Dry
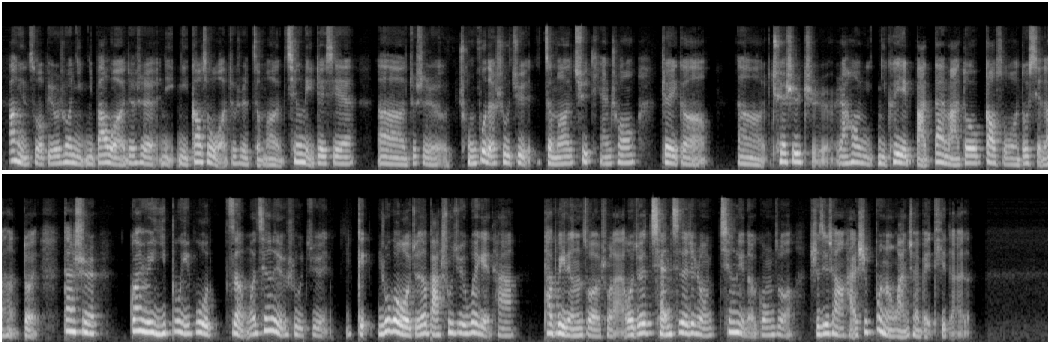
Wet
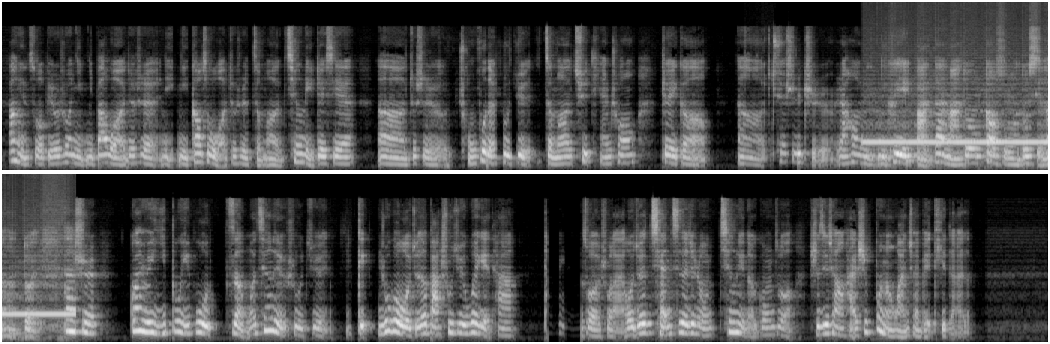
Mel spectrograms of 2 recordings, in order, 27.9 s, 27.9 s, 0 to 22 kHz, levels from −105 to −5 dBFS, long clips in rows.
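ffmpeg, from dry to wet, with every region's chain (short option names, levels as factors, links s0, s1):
-filter_complex "[0:a]asettb=1/sr,asplit=3[s0][s1][s2];[s0]atrim=end=6.474[s3];[s1]atrim=start=6.47:end=6.88,asetpts=PTS-STARTPTS,afade=t=in:d=0.004:c=qsin,afade=t=out:st=0.406:d=0.004:c=qsin,agate=range=0.0447:threshold=0.0251:ratio=16:release=100:detection=peak,bandreject=f=60:t=h:w=6,bandreject=f=120:t=h:w=6,bandreject=f=180:t=h:w=6,bandreject=f=240:t=h:w=6,bandreject=f=300:t=h:w=6[s4];[s2]atrim=start=6.876[s5];[s3][s4]acrossfade=d=0.004:c1=hsin:c2=qsin[s6];[s6][s5]acrossfade=d=0.004:c1=qsin:c2=hsin,asettb=1/sr,asplit=3[s7][s8][s9];[s7]atrim=end=9.904[s10];[s8]atrim=start=9.9:end=10.62,asetpts=PTS-STARTPTS,afade=t=in:d=0.004:c=qsin,afade=t=out:st=0.716:d=0.004:c=qsin,bass=f=250:g=-8,treble=f=4000:g=14,acompressor=threshold=0.02:ratio=16:attack=3.2:release=140:knee=1:detection=peak[s11];[s9]atrim=start=10.616[s12];[s10][s11]acrossfade=d=0.004:c1=hsin:c2=qsin[s13];[s13][s12]acrossfade=d=0.004:c1=qsin:c2=hsin,asettb=1/sr,asplit=3[s14][s15][s16];[s14]atrim=end=11.474[s17];[s15]atrim=start=11.47:end=14.94,asetpts=PTS-STARTPTS,afade=t=in:d=0.004:c=qsin,afade=t=out:st=3.466:d=0.004:c=qsin,aeval=exprs='val(0)+0.5*0.00944*sgn(val(0))':c=same,asplit=2[s18][s19];[s19]adelay=42,volume=0.562[s20];[s18][s20]amix=inputs=2:normalize=0,atrim=end_sample=153027,aeval=exprs='val(0)+0.0398*sin(2*PI*670*n/s)':c=same[s21];[s16]atrim=start=14.936[s22];[s17][s21]acrossfade=d=0.004:c1=hsin:c2=qsin[s23];[s23][s22]acrossfade=d=0.004:c1=qsin:c2=hsin,asettb=1/sr,asplit=3[s24][s25][s26];[s24]atrim=end=21.224[s27];[s25]atrim=start=21.22:end=21.68,asetpts=PTS-STARTPTS,afade=t=in:d=0.004:c=qsin,afade=t=out:st=0.456:d=0.004:c=qsin,lowshelf=f=160:g=9,agate=range=0.00126:threshold=0.2:ratio=16:release=100:detection=peak[s28];[s26]atrim=start=21.676[s29];[s27][s28]acrossfade=d=0.004:c1=hsin:c2=qsin[s30];[s30][s29]acrossfade=d=0.004:c1=qsin:c2=hsin,highpass=96,aecho=1:1:2.7:0.96"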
